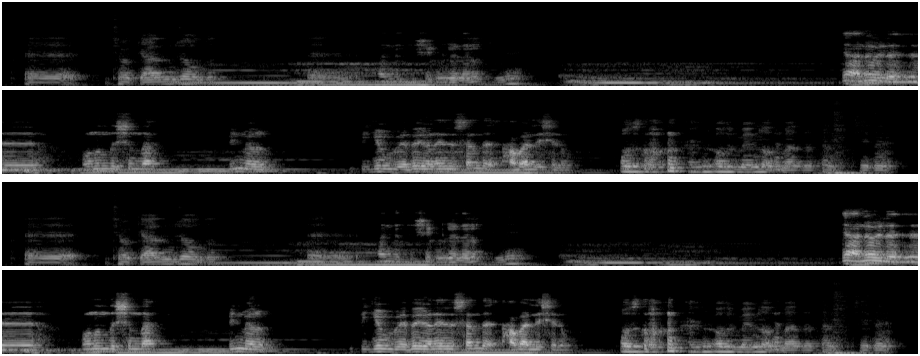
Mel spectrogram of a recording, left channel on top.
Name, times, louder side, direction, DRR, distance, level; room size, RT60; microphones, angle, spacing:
voice 1, 0.2-0.8 1.1-2.2 3.1-3.6 4.3-5.2 15.3-18.0, right 1 dB, 10° right, 0.3 m, -35 dB
sound 1, 1.6-5.0 5.6-12.2 13.2-15.2, left 1 dB, 65° left, 0.5 m, -38 dB
voice 2, 3.8-4.8 8.4-9.6 10.0-10.7 11.4-11.9 12.8-14.8 15.4-16.0 16.8-17.0, right 4 dB, 80° right, 0.5 m, -28 dB
3.2 x 2.3 x 2.5 m
head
